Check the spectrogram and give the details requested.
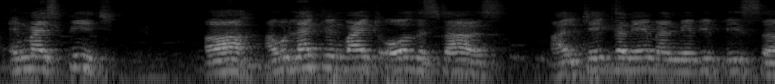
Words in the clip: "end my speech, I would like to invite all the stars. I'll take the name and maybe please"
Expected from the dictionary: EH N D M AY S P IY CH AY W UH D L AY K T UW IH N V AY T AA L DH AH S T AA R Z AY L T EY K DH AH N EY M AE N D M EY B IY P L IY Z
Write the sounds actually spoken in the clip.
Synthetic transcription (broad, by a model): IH N M AY S P IY CH AY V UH D L AY K T UW IH N V AY T AA L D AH S T AA R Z AY L T EY K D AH N EY M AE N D M EY B IY P L IY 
